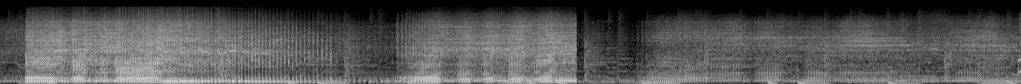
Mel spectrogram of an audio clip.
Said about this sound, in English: World's longest, sloppiest wheelie!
